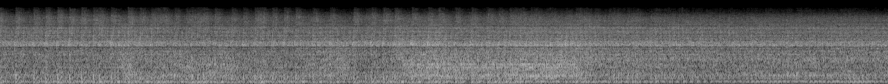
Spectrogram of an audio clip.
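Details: Older Briggs & Stratton mower after a half-turn adjustment: steady, even putter with bright hissy top end and mild rise midway, holding speed smoothly; normal running.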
